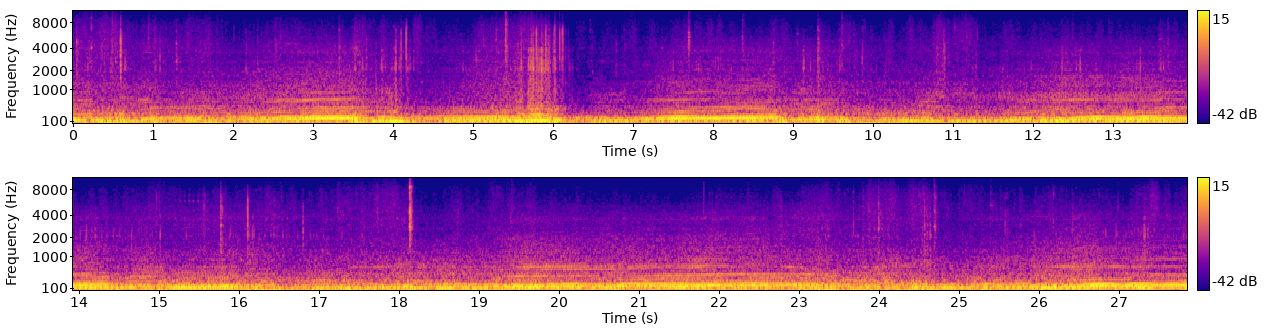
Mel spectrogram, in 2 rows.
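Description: ABT-tuned Audi S3 8V's turbocharged 2.0-litre four-cylinder engine pulling hard at high revs under mostly full throttle, heard from inside the cabin. Its pitch climbs and drops again and again, with a brief dip in loudness about six seconds in.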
